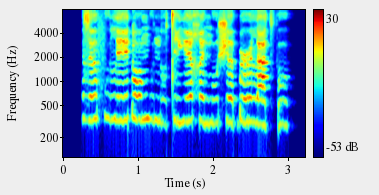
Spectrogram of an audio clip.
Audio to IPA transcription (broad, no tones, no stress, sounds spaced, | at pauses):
z ə f ṳ l e ɗ ɔ ŋ ṳ n ɔ̤ t i j e χ e ŋ u ʃ ɜ ɓ ə˞ l a t͡sʼ u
